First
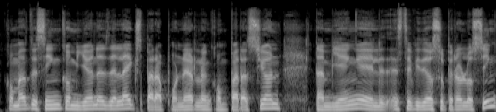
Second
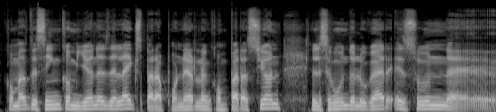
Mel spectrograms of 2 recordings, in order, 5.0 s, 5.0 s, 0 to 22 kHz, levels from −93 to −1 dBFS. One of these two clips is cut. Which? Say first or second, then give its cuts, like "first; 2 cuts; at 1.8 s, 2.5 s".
first; 1 cut; at 3.1 s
